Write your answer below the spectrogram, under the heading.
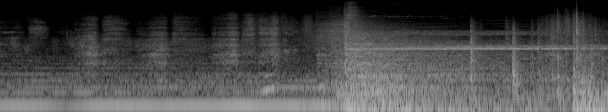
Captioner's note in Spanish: sollozos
